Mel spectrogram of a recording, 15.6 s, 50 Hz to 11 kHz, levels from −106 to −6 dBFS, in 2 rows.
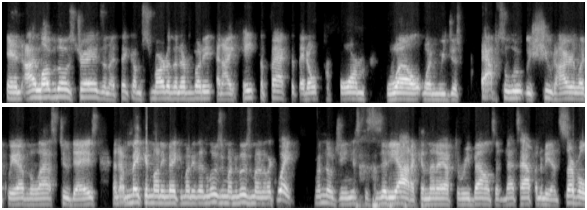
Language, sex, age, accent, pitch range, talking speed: English, male, 40-59, American, 150-190 Hz, 270 wpm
